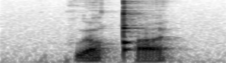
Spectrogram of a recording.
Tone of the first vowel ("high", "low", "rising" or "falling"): low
